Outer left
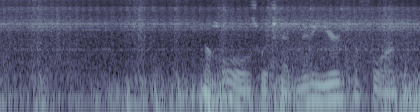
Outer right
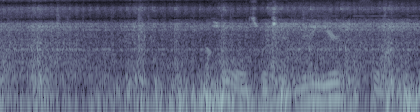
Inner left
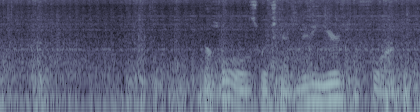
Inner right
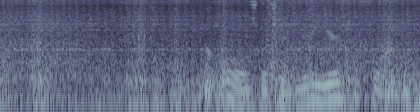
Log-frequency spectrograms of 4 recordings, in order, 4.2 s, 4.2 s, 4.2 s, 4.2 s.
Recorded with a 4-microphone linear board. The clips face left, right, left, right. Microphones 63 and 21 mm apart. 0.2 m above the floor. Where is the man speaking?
10° left (ahead or behind).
